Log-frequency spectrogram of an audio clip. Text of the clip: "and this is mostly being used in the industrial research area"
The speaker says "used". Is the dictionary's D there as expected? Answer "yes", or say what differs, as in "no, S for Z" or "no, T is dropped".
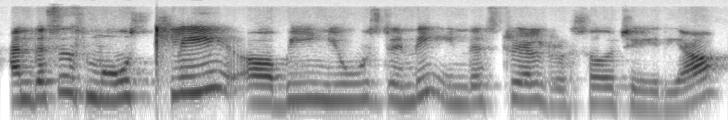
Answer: yes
